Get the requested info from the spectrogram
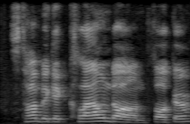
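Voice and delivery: loud, high yell in a put-on character voice. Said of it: "I yell over at him".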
